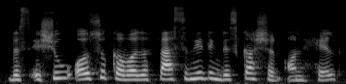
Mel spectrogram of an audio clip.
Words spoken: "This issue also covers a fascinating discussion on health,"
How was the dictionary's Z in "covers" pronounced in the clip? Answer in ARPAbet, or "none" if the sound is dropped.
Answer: Z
